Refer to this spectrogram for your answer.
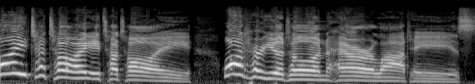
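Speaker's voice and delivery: put-on very slow, swooping Irish policeman accent. Showing the others how he finds his Irish accent, in an Irish constable accent. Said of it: "Whenever I lose my Irish accent, I just think of uh, a constable".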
